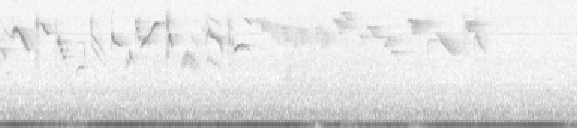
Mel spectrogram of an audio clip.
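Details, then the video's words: Black-throated canary singing, used as a model song for teaching canaries. Quick high chirps and twisting whistled slurs come in a dense burst that softens toward the end, over a loud, constant low-pitched hum. "Suara Masteran Burung Blackthroat Untuk Kenari"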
